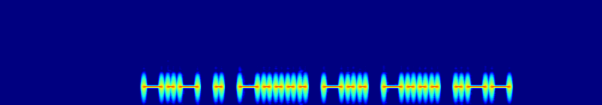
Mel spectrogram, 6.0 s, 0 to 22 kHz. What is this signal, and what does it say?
Morse code, heard as a keyed tone, about 20 wpm, 700 Hz. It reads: KE6DBW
